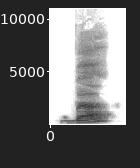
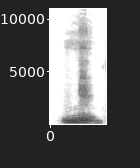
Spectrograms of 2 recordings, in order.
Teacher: Tetapi sifat huruf dia tak sama. Ba huruf-huruf qalqalah, lantunan. Mim bukan.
